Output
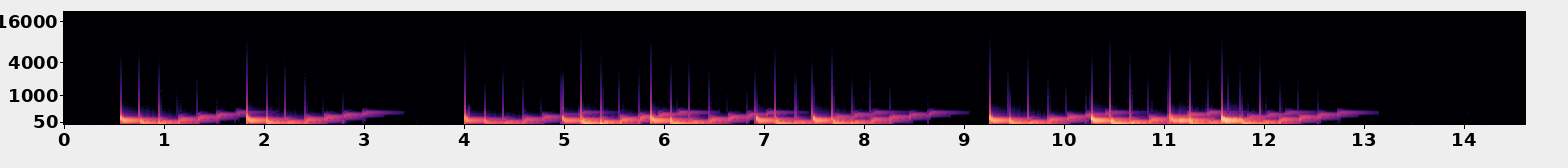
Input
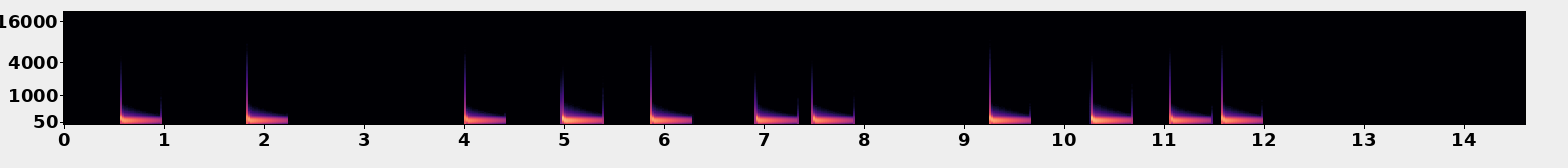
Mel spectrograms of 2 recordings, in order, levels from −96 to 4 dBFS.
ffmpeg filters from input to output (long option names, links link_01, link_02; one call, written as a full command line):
ffmpeg -i in.wav -filter_complex "[0:a]asplit=7[link_01][link_02][link_03][link_04][link_05][link_06][link_07];[link_02]adelay=192,afreqshift=-67,volume=-3dB[link_08];[link_03]adelay=384,afreqshift=-134,volume=-9.2dB[link_09];[link_04]adelay=576,afreqshift=-201,volume=-15.4dB[link_10];[link_05]adelay=768,afreqshift=-268,volume=-21.6dB[link_11];[link_06]adelay=960,afreqshift=-335,volume=-27.8dB[link_12];[link_07]adelay=1152,afreqshift=-402,volume=-34dB[link_13];[link_01][link_08][link_09][link_10][link_11][link_12][link_13]amix=inputs=7:normalize=0,asettb=1/sr,asplit=3[link_14][link_15][link_16];[link_14]atrim=end=4.034[link_17];[link_15]atrim=start=4.03:end=5.15,asetpts=PTS-STARTPTS,afade=type=in:duration=0.004:curve=qsin,afade=type=out:start_time=1.116:duration=0.004:curve=qsin,acompressor=threshold=-35dB:ratio=2[link_18];[link_16]atrim=start=5.146[link_19];[link_17][link_18]acrossfade=duration=0.004:curve1=hsin:curve2=qsin[link_20];[link_20][link_19]acrossfade=duration=0.004:curve1=qsin:curve2=hsin,asettb=1/sr,asplit=3[link_21][link_22][link_23];[link_21]atrim=end=11.134[link_24];[link_22]atrim=start=11.13:end=11.75,asetpts=PTS-STARTPTS,afade=type=in:duration=0.004:curve=qsin,afade=type=out:start_time=0.616:duration=0.004:curve=qsin,equalizer=frequency=88:width_type=o:width=1.2:gain=9[link_25];[link_23]atrim=start=11.746[link_26];[link_24][link_25]acrossfade=duration=0.004:curve1=hsin:curve2=qsin[link_27];[link_27][link_26]acrossfade=duration=0.004:curve1=qsin:curve2=hsin,volume=2.5dB" out.wav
